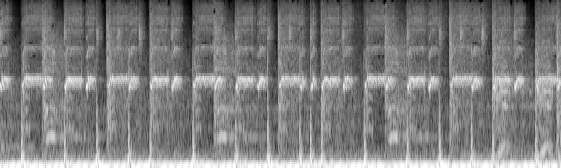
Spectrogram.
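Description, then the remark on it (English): Short, high-pitched whistle blasts repeat in a steady rhythmic pattern over a loud, thumping beat with heavy bass, the whistle riding on top of the music throughout. “Get low when the whistle's out.”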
